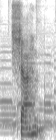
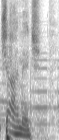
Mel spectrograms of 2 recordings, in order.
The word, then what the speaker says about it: Charmed: Apenas nessa quinta-feira foram anunciados cancelamentos de Legacy, Dinastia, é, Charme é, Charmed. Gente, desculpa se eu tô falando errado, tá? – Não. Charmed.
